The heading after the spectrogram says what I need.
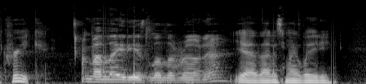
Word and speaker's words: Llorona: Llorona.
